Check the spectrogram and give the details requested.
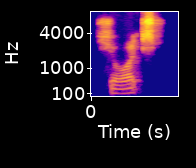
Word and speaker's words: xooch': Entonces tenemos palabras como pech, que es garrapata, shoch. Entonces escuchen el sonido que hace pech, shoch, pech, shoch. Entonces en el caso de pech, la cha, pech, tenemos la salida del aire que sale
